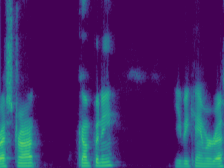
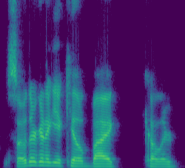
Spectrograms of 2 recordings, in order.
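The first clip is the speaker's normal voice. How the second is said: normal talking voice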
